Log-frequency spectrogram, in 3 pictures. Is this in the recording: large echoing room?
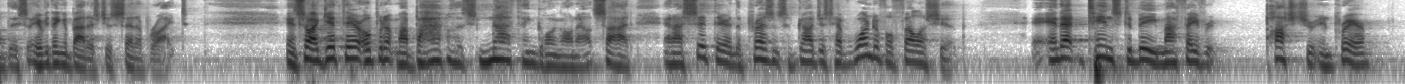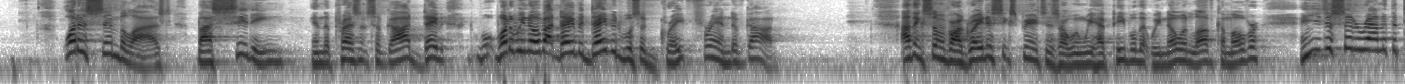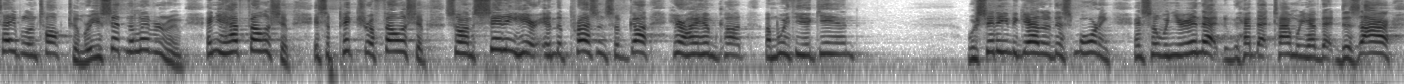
yes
